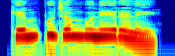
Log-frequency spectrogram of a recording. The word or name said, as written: ಕೆಂಪುಜಂಬುನೇರಳೆ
